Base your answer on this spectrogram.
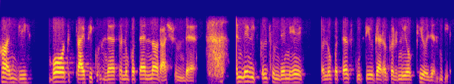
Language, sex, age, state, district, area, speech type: Punjabi, female, 45-60, Punjab, Fazilka, rural, conversation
